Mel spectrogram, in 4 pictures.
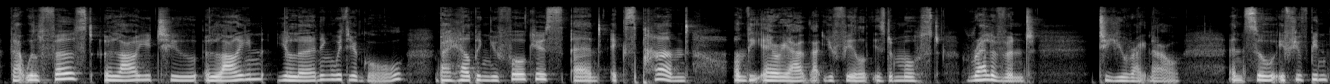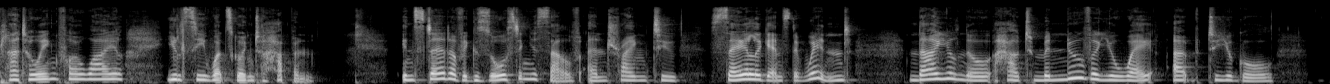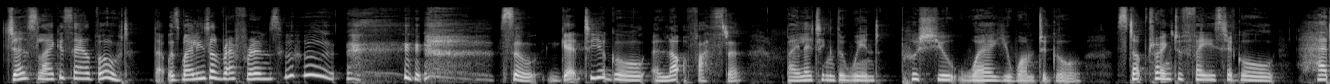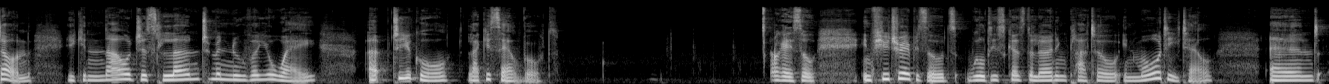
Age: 30-49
